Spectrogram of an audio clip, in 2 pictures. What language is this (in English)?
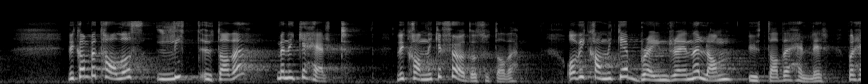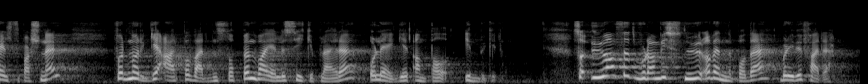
Norwegian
